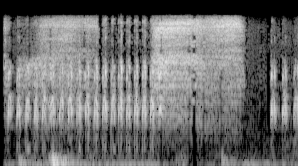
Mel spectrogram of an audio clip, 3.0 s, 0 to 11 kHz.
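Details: Barn owl at the nest during night feeding, 10 September 2019 at 22:45: rapid stuttering bursts of harsh hissing, a long rasping hiss from about 1.5 to 2.4 seconds, then more short pulsed hisses; faint low thumps beneath.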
